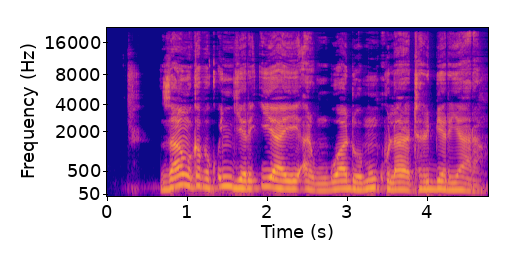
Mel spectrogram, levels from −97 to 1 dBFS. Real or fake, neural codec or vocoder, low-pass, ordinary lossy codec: real; none; none; none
